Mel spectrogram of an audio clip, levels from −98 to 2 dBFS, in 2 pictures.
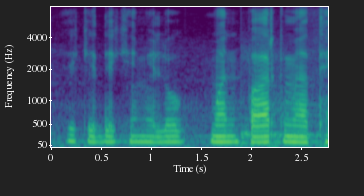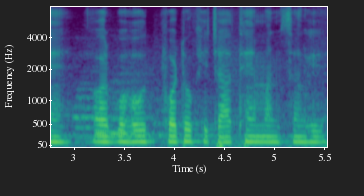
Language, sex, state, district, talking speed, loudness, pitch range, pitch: Chhattisgarhi, male, Chhattisgarh, Sarguja, 175 wpm, -27 LUFS, 115-120 Hz, 120 Hz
